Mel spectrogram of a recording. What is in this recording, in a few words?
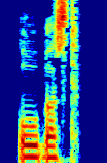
"oberst", German; adjectives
